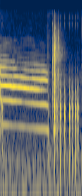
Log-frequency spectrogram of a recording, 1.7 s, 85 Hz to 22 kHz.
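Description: A cat in the video game Yakuza 4 Remastered gives one drawn-out, tonal meow, followed by a short run of choppy, chirping cat noises, fairly quiet.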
